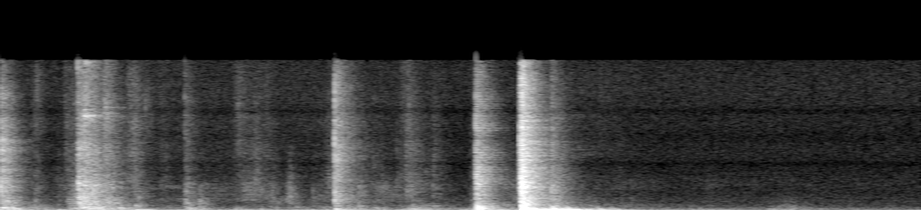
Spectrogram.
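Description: A few knocks and footsteps on a wooden floor, then a heavy thump about three and a half seconds in.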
